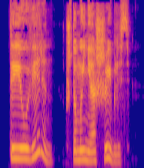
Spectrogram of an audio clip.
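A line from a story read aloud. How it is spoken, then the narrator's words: Doubtful question. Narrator (Russian): спросила она с сомнением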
